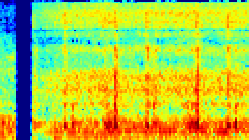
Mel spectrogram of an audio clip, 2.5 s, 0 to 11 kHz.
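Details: Steady heartbeats at about 75 a minute, with a whooshing murmur over a continuous rushing background: a heart murmur.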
